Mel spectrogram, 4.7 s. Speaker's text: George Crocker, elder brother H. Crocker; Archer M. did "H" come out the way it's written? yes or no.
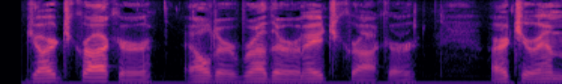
yes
